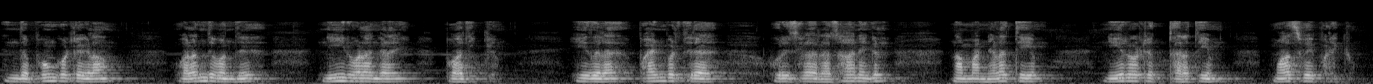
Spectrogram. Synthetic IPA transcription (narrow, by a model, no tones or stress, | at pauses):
ɪnd̪ɐpuːnɡoːʈːɐɪɣɐɭaːm | ʋɐɭɐɾnd̪ɯʋɐnd̪ɯ | niːɾʋɐɭɐŋɡɐɭɐɪbaːðɪkʲːɯm | ɪðɪlɐpɐjɐnbɐɽɯt̪ːɪɾɐɔɾɯsɪlɐɾɐsaːnɐɡɐɭnɐmːɐnɪlɐt̪ːɐjɯm | niːɾaːʈːɐt̪ːɐɾɐt̪ːɐjɯmː | aːsɯʋɐɪpːɐɽɐɪkːɯ̥m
